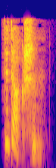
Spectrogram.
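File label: "deduction", British; Flora and fauna, agriculture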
